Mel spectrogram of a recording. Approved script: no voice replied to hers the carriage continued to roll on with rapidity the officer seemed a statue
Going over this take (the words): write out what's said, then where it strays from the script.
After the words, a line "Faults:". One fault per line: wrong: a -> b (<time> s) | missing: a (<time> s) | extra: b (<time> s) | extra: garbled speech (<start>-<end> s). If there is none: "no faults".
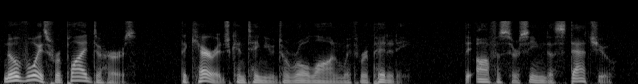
no voice replied to hers the carriage continued to roll on with rapidity the officer seemed a statue
Faults:
no faults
